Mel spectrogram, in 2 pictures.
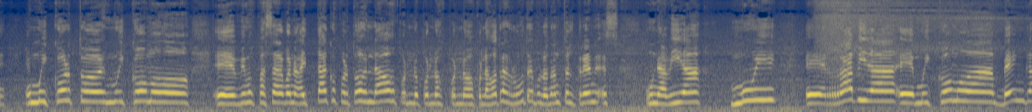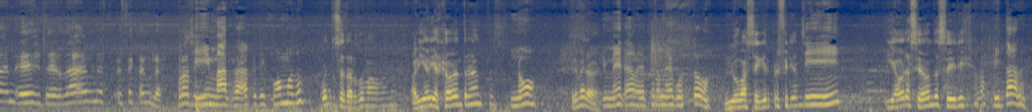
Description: En el segundo tramo salió desde la intermodal La Paloma a Llanquihue, donde sus pasajeros celebraron esta nueva alternativa de transporte público. Los usuarios destacaron la rapidez y lo cómodo del servicio.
